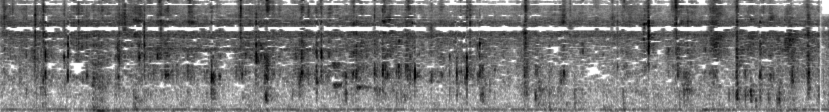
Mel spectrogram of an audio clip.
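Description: A pit bull-type dog chewing food and smacking its lips: a steady run of irregular short clicks and smacks.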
